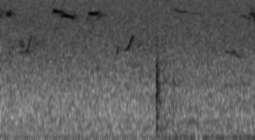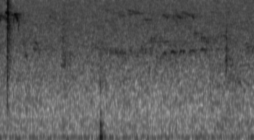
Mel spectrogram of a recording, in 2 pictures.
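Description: Faint, high bird chirps scattered throughout over a low steady hum, with three light knocks about a second and a half apart in the middle.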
